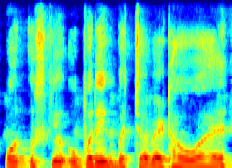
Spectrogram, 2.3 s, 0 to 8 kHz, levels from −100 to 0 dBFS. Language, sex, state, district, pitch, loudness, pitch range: Hindi, male, Uttar Pradesh, Saharanpur, 165 Hz, -14 LUFS, 140-180 Hz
